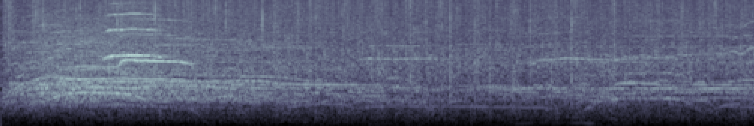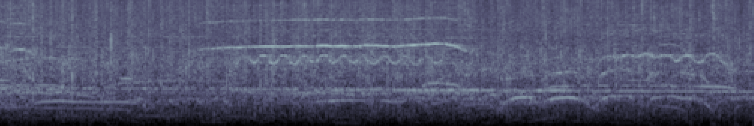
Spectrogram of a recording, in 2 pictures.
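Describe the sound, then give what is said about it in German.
An audience applauds steadily for about twelve seconds, a dense wash of clapping that swells at the start, with a few whistles and cheers rising above it. “Euer Applaus für Herr!”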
